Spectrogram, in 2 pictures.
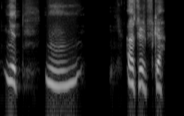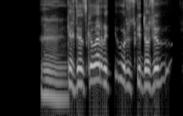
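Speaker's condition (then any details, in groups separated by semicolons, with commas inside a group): Cerebral palsy; 40 years with condition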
